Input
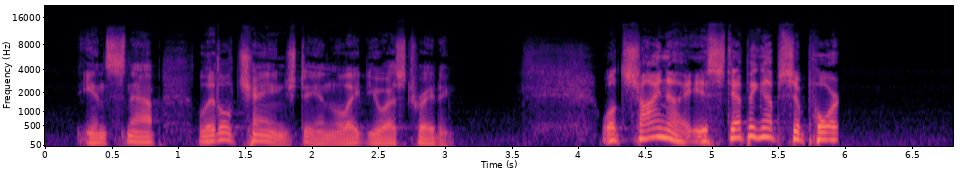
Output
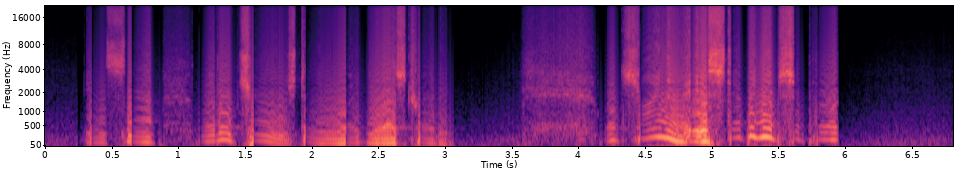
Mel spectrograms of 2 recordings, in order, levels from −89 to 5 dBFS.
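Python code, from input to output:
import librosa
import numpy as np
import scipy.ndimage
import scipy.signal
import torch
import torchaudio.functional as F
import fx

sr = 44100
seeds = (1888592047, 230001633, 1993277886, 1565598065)

y = fx.halfwave_hold(x, sr)
y = fx.auto_swell(y, sr, attack_ms=587.0)
y = fx.dynamic_eq(y, sr, hz=2500.0, q=5.8, threshold_db=-54.0, ratio=4.0, max_db=-5)
y = F.gain(torch.from_numpy(y), 8.5).numpy()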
